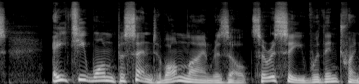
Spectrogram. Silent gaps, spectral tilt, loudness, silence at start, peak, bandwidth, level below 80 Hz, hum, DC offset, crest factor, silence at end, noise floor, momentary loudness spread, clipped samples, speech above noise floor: none; -4.5 dB/octave; -19 LUFS; 0 s; -4 dBFS; over 20 kHz; -40 dBFS; none; under 0.1%; 16 dB; 0 s; -40 dBFS; 5 LU; under 0.1%; 21 dB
